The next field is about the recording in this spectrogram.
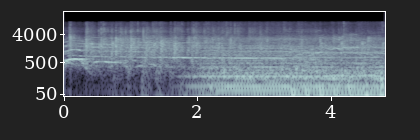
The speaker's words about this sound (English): So you guys have to be really special right now and clap even bigger than you've clapped before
